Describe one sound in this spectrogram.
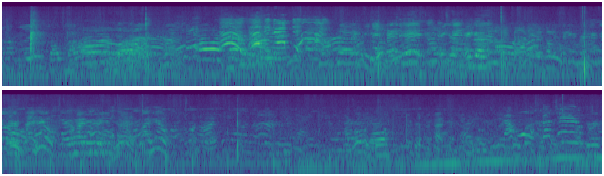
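Adult players shout and call out across an open field outdoors.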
